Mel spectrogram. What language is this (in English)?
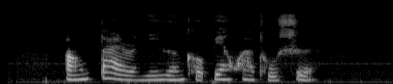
Chinese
